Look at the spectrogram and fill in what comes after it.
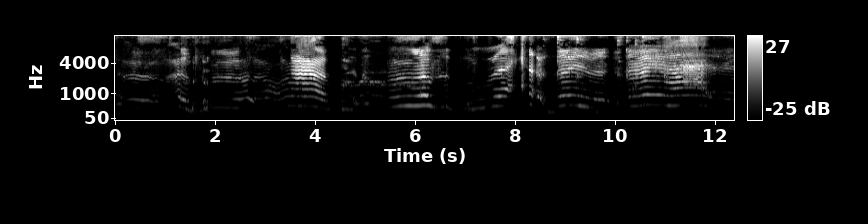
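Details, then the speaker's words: Baby aged 6 months 2 days: loud, rising and falling cries in repeated bursts with brief breaths between while a parent soothes and records; a typical vigorous infant cry. "Hindi kasi gusto ni Mami Lun yung kuhanan ko daw pag umiiyak siya."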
